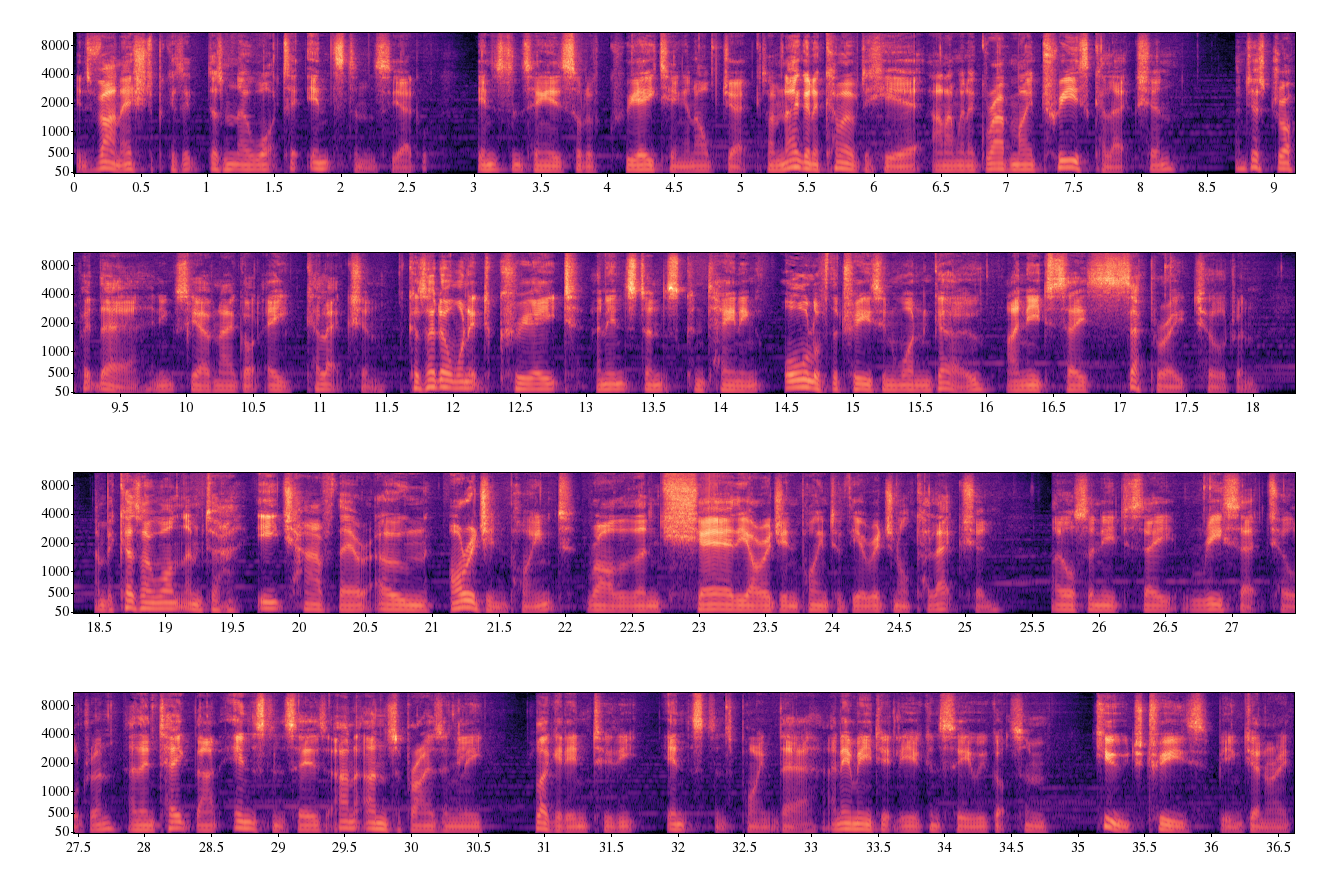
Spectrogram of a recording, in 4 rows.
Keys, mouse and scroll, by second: 2.4-4.1 scroll down 1, 4.2 click, 6.9 click, 10.0 middle click, 10.7 scroll up 1, 10.8-11.5 scroll down 1, 11.5-12.5 scroll up 1, 16.0-17.3 scroll up 1, 17.3 click, 26.8 click, 28.1 click.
